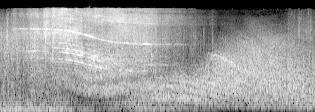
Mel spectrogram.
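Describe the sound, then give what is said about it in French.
A loud, heavily distorted explosion sound effect, a dense crackling roar that fills the whole clip, with a thin high whine sliding downward near the start. “Ah, la fameuse explosion avec la disto.”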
